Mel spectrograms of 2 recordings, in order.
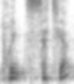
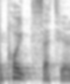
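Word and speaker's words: poinsettia: singing the potia song actually I'm saying it wrong there's no T is it it's potia not potia no there's two T's there but there's no T where point I say Point Seto it's not Point Seto is it gorgeous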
